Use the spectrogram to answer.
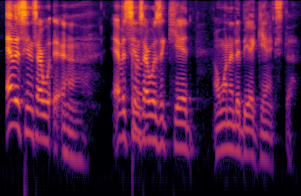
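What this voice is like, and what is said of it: Imitated Goodfellas gangster accent. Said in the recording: “Goodfellas, which I really liked. Wait, can you give us the accent?”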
